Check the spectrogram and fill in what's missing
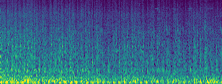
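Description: Rapid automatic gunfire from a vehicle in a video game keeps up a dense, loud, continuous burst of shots with no pauses.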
